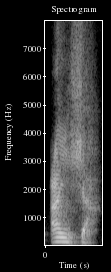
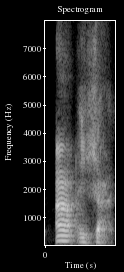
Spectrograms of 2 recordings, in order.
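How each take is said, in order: First: It begins with one gliding ai diphthong sound. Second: It begins with separate vowels, long a then i. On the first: The speaker calls it wrong. "Jangan kita baca Aisyah" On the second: The speaker calls it right. "Nama isteri Nabi adalah dibaca Aisyah"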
